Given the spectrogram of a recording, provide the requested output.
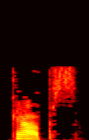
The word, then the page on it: caps: British English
